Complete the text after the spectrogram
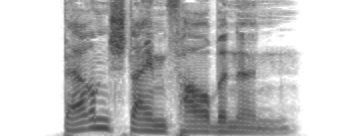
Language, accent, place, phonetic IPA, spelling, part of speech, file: German, Germany, Berlin, [ˈbɛʁnʃtaɪ̯nˌfaʁbənən], bernsteinfarbenen, adjective, De-bernsteinfarbenen.ogg
- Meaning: inflection of bernsteinfarben: 1. strong genitive masculine/neuter singular 2. weak/mixed genitive/dative all-gender singular 3. strong/weak/mixed accusative masculine singular 4. strong dative plural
